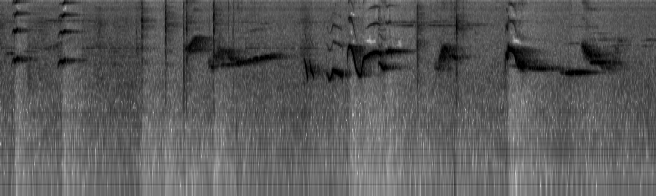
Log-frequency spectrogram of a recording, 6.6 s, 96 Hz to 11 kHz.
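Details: White-rumped shama tutor song of 25 materials: a few sharp high chips, then clear whistled phrases and quick twisting notes in separate bursts with short silences between.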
